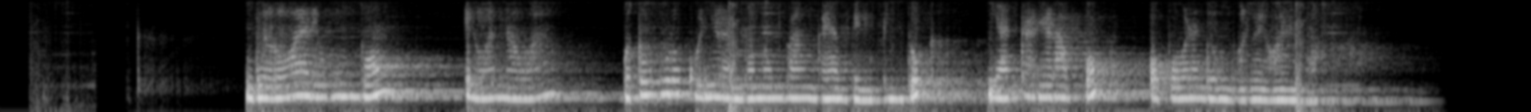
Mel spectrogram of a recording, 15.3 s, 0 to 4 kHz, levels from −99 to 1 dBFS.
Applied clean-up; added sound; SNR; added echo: neural separator model SepFormer DNS4.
